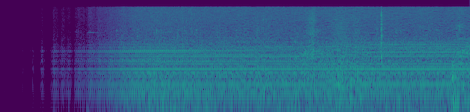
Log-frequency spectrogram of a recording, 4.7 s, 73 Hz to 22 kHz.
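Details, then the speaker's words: Hacker Sovereign 2 RP25A radio that picks up no stations: as the set draws 90 mA and the voltage drops, a steady mains hum rises in the speaker, with no RF reception. "so it's drawing 90 milliamps so it's starting to conduct now so the voltage is dropping back down so we're getting the humming coming through again"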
